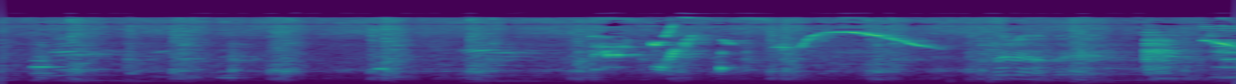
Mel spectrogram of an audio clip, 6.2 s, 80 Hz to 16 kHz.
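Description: R2-D2 replica's sound system playing droid beeps and chirps over a series of clicks, with a long whistle that rises and then falls away about four seconds in and another falling whistle at the end.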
